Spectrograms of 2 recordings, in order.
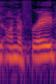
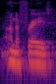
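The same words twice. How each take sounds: First: Said in the usual way. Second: Unafraid repeated much lower and softer; quiet doubting echo. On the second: Shown as a demonstration. Preacher quietly questions his own theme word Unafraid. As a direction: let Unafraid fall away, musing. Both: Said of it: "and that's not even true, is it?".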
